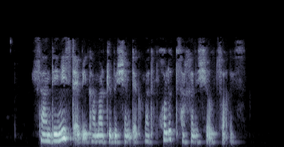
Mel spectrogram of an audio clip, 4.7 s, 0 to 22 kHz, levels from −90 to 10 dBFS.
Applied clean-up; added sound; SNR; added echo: none; none; none; none.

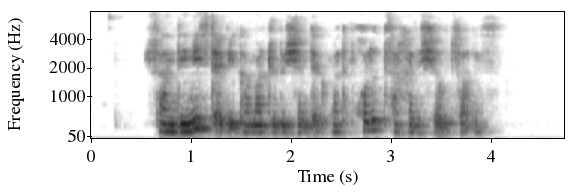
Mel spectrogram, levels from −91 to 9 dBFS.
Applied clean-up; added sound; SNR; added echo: none; none; none; reverberation time 0.3 s.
